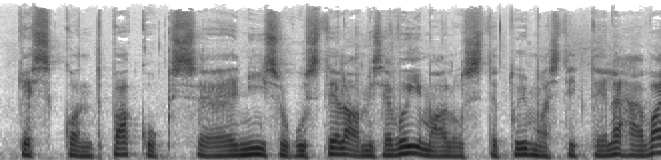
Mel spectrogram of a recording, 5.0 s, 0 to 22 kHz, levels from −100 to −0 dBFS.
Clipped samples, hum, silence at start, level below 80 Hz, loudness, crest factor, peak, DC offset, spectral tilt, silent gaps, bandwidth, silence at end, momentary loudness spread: under 0.1%; none; 0.15 s; -50 dBFS; -18 LUFS; 14 dB; -2 dBFS; under 0.1%; -5.5 dB/octave; none; 18.5 kHz; 0 s; 6 LU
